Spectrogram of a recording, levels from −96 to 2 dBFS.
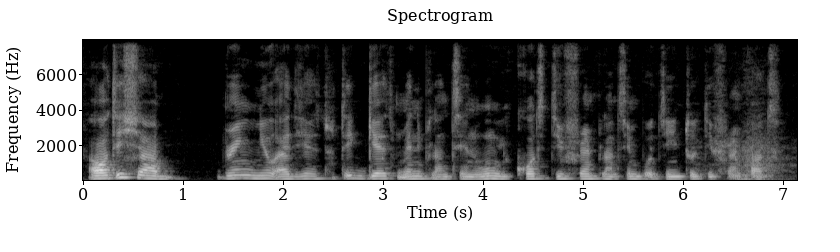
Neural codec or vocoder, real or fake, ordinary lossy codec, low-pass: none; real; none; none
